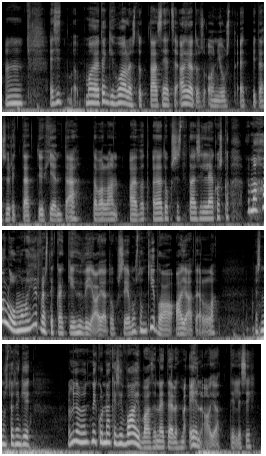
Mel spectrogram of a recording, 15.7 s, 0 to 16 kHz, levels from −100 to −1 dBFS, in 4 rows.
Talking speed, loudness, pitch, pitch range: 200 wpm, -38 LUFS, 200 Hz, 160-240 Hz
